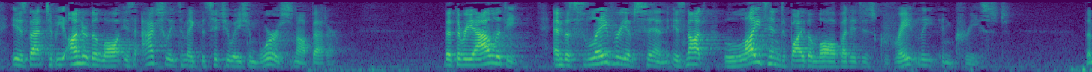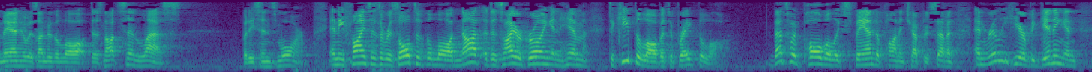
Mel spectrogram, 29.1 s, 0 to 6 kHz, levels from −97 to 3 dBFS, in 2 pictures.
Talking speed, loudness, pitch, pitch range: 180 wpm, -25 LUFS, 175 Hz, 145-200 Hz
